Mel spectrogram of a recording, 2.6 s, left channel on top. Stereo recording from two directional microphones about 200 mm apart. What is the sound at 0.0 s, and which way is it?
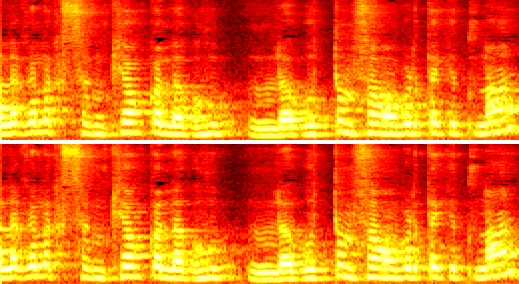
Speech, 30° right (ahead or behind).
